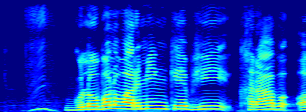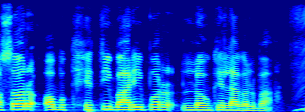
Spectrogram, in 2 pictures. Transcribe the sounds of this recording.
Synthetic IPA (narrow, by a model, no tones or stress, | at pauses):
ɡlobɔlwaɾmiŋkebʱikʰɔɾabɔsɔɾɔbkʰet̪ibaɾipɔɾlɔwkelaɡɔlba̰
